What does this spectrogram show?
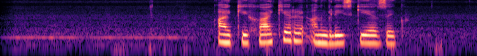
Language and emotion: Russian, neutral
